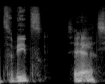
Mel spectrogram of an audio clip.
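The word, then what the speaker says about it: Savjz: Savitz.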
